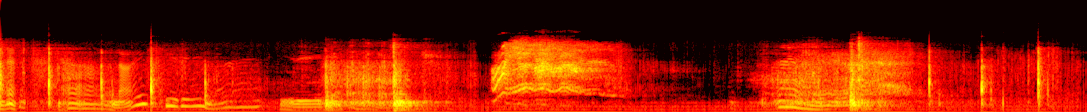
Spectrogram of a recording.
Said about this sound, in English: Oh. Cat just went out the door. Mm-hmm. Didn't I hear the kitty meowing? Where'd he go? He just walked out of the door.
